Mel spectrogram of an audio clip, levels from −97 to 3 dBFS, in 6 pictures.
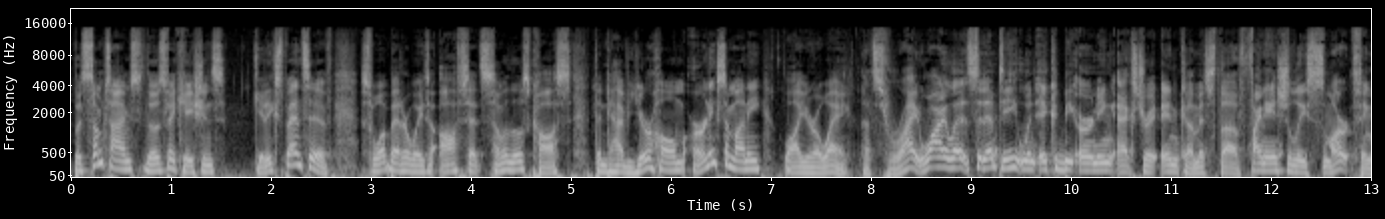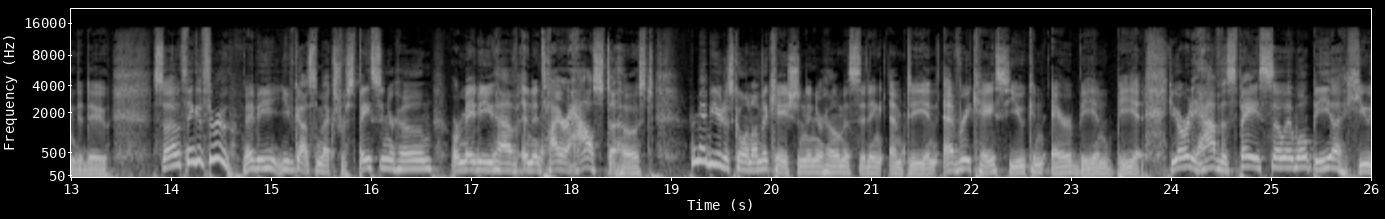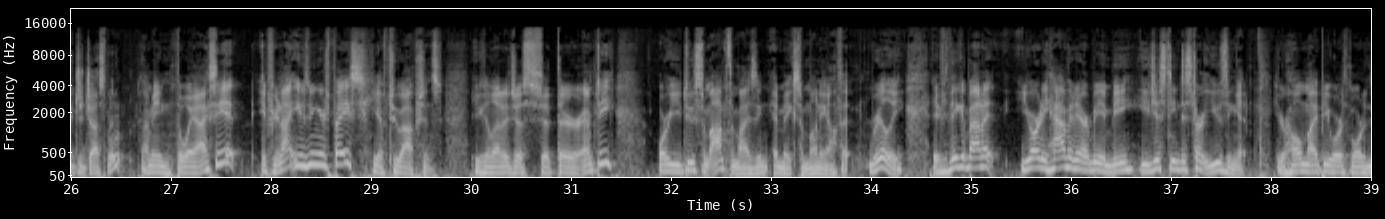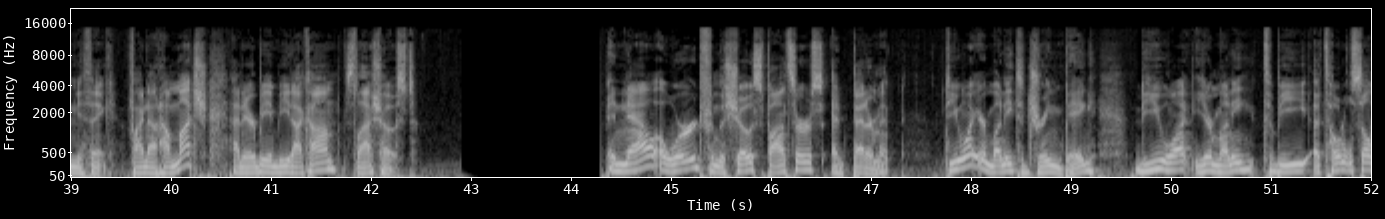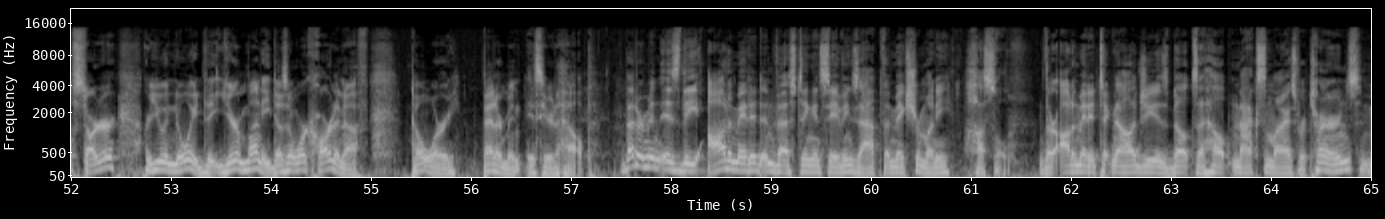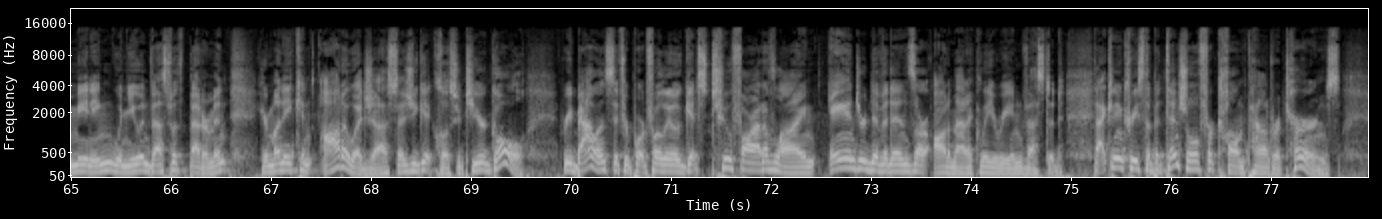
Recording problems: squashed, flat; heavily

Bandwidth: 14.5 kHz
